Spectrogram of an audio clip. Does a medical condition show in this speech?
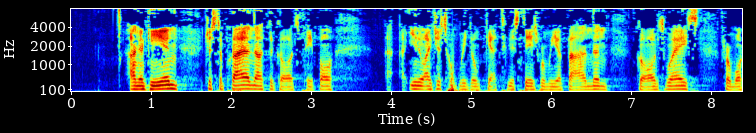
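Yes: cleft palate; speech not that clear at times.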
